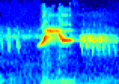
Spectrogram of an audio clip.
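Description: A wood thrush sings a few soft lead-in notes, then a loud, fluty phrase that rises and falls, and ends in a quick, buzzy trill.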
